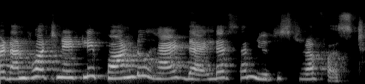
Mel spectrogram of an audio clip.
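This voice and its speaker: A raised, projected woman's voice, high-pitched with a bright, sharp tone. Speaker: spiritual teacher. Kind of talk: lecture. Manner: halting.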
